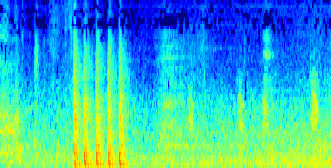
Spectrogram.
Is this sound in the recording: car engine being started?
no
